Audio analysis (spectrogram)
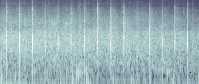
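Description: Audience applause for a graduate: a quiet, steady run of crisp hand claps at a brisk, even rhythm, sounding like only a few people clapping, with no talking over it.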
